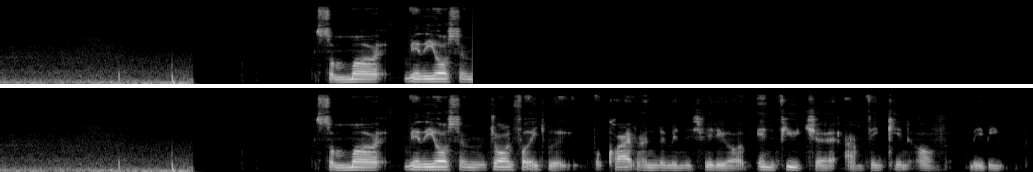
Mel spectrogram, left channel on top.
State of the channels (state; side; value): drops out; left; at 4.8 s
